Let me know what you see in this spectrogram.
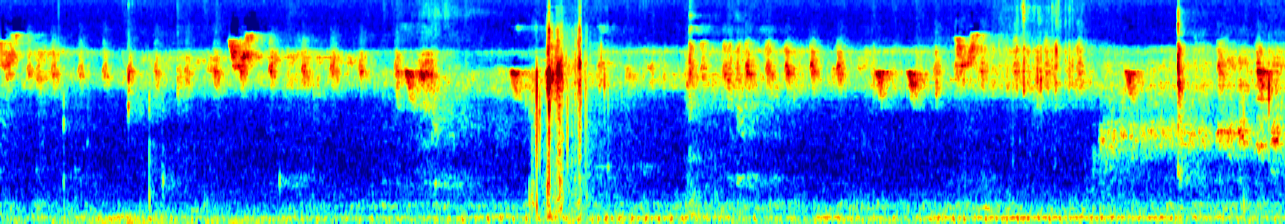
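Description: Small birds chirping rapidly and repeatedly in the background over a steady low hum, with one sharp click about five and a half seconds in.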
